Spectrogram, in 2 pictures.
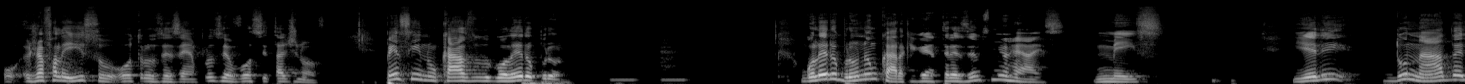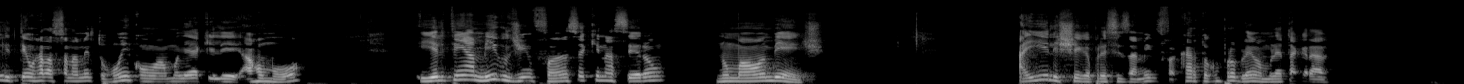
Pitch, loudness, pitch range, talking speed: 160 Hz, -27 LUFS, 140-185 Hz, 145 wpm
